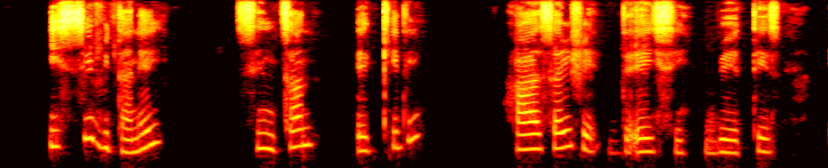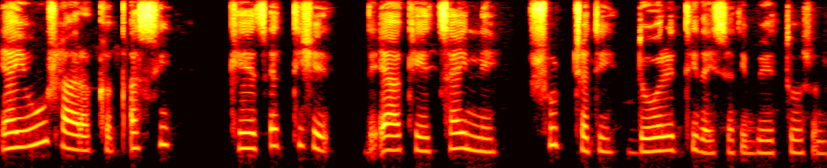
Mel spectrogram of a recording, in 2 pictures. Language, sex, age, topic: Gamo, female, 25-35, government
